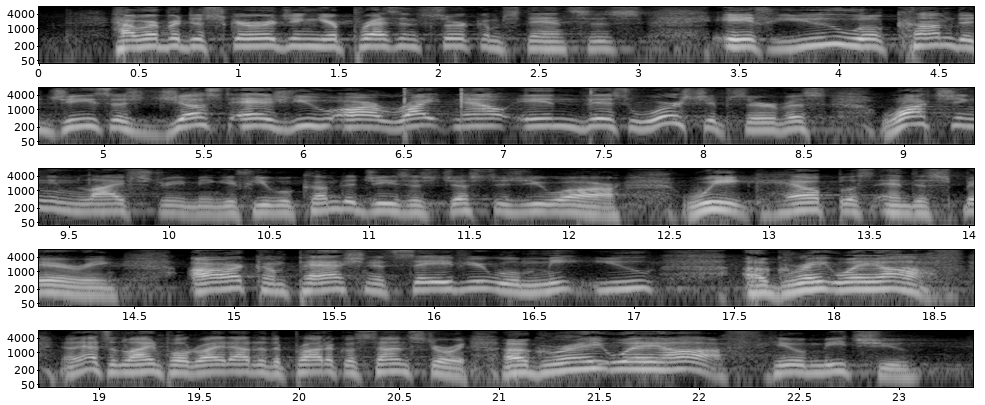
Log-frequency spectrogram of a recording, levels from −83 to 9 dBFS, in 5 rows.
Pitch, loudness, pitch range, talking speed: 175 Hz, -19 LUFS, 155-205 Hz, 175 wpm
